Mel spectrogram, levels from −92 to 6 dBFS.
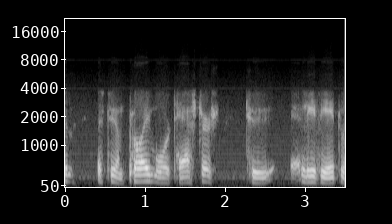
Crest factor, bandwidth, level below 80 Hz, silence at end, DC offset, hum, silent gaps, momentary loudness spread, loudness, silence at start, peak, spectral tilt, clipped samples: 16 dB; 4.2 kHz; -74 dBFS; 0 s; under 0.1%; none; none; 14 LU; -17 LUFS; 0 s; 0 dBFS; -8.5 dB/octave; under 0.1%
